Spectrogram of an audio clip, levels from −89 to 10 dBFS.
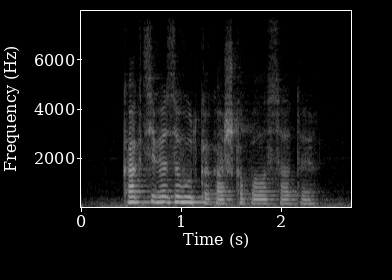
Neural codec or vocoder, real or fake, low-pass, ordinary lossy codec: none; real; none; none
